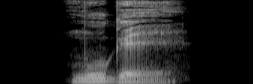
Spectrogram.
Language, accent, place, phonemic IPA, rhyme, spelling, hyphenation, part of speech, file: German, Germany, Berlin, /muːɡl̩/, -uːɡl̩, Mugel, Mu‧gel, noun, De-Mugel.ogg
- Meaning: 1. hillock 2. large piece 3. mogul, bump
